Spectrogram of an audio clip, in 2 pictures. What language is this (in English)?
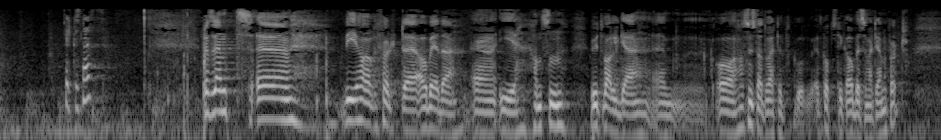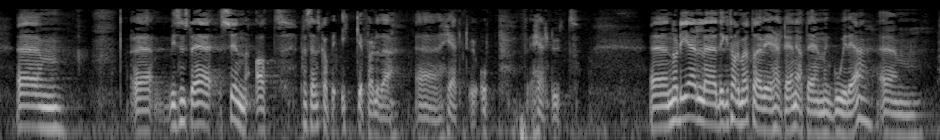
Norwegian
